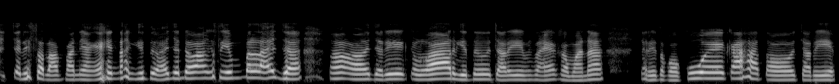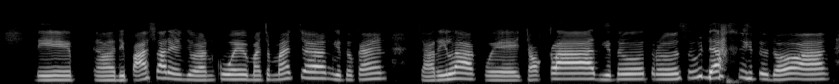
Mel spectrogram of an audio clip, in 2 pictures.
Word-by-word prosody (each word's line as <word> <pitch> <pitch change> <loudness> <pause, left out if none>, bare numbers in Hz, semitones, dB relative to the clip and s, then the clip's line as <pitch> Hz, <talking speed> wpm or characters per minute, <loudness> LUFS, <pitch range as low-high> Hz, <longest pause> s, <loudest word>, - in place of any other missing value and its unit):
cari 260 - -1
sarapan 220 -5 -1
yang 215 -1 -3 0.2
enak 270 +2 -3
gitu 265 -2 -2
aja 260 +5 -1
doang 285 +2 +2
simple 305 0 0
aja, 280 -4 +3 0.2
heeh, 265 -3 +2
jadi 235 +1 0
keluar 245 +2 +5
gitu 235 +1 -2
cari 215 0 -2
misalnya 215 +1 -6
ke 205 - -4
mana, 215 +6 -2 0.3
cari 210 -4 -6
toko 200 -2 -5
kue 275 0 +3
kah 275 -1 +1
atau 210 -2 -2
cari 205 0 -3 0.4
di, 205 0 -1
eee, 200 -1 -5
di 200 - 0
pasar 285 +5 +1
yang 240 -3 -2
jualan 205 -2 -2
kue 230 -1 +2
macam-macam 270 +7 0
gitu 215 0 -5
kan 250 +5 -3 0.3
carilah 225 +7 +2
kue 195 -2 -3
coklat 255 +5 +5
gitu 240 +3 0
terus 240 +1 -1
udah 305 -2 +3 0.2
gitu 270 -6 -3
doang 240 +2 +2
235 Hz, 145 wpm, -21 LUFS, 215-265 Hz, 0.4 s, keluar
